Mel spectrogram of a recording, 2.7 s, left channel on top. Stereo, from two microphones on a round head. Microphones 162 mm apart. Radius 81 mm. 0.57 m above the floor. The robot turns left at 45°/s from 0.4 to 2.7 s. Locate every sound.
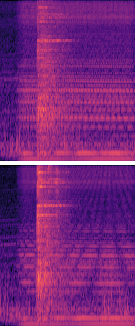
0.7 s breaking glass: 50° right, 5.5 m; by 1.4 s 85° right, 5.5 m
